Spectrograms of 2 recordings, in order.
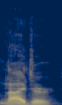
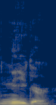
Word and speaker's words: neger: look that word up it's not Niger the ey is a long e it is neger meaning black Moore a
